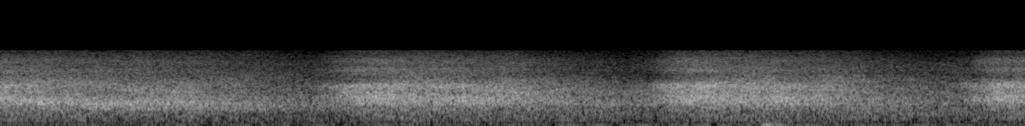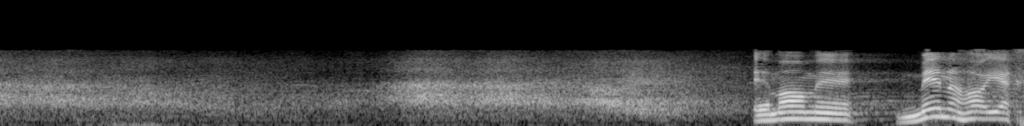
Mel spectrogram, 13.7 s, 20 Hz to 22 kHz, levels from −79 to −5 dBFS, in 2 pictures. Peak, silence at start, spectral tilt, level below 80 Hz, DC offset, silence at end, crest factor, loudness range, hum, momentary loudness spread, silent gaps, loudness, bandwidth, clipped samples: -4 dBFS; 0 s; -7 dB/octave; -56 dBFS; under 0.1%; 0 s; 22 dB; 10 LU; none; 20 LU; none; -25 LUFS; 5.4 kHz; under 0.1%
